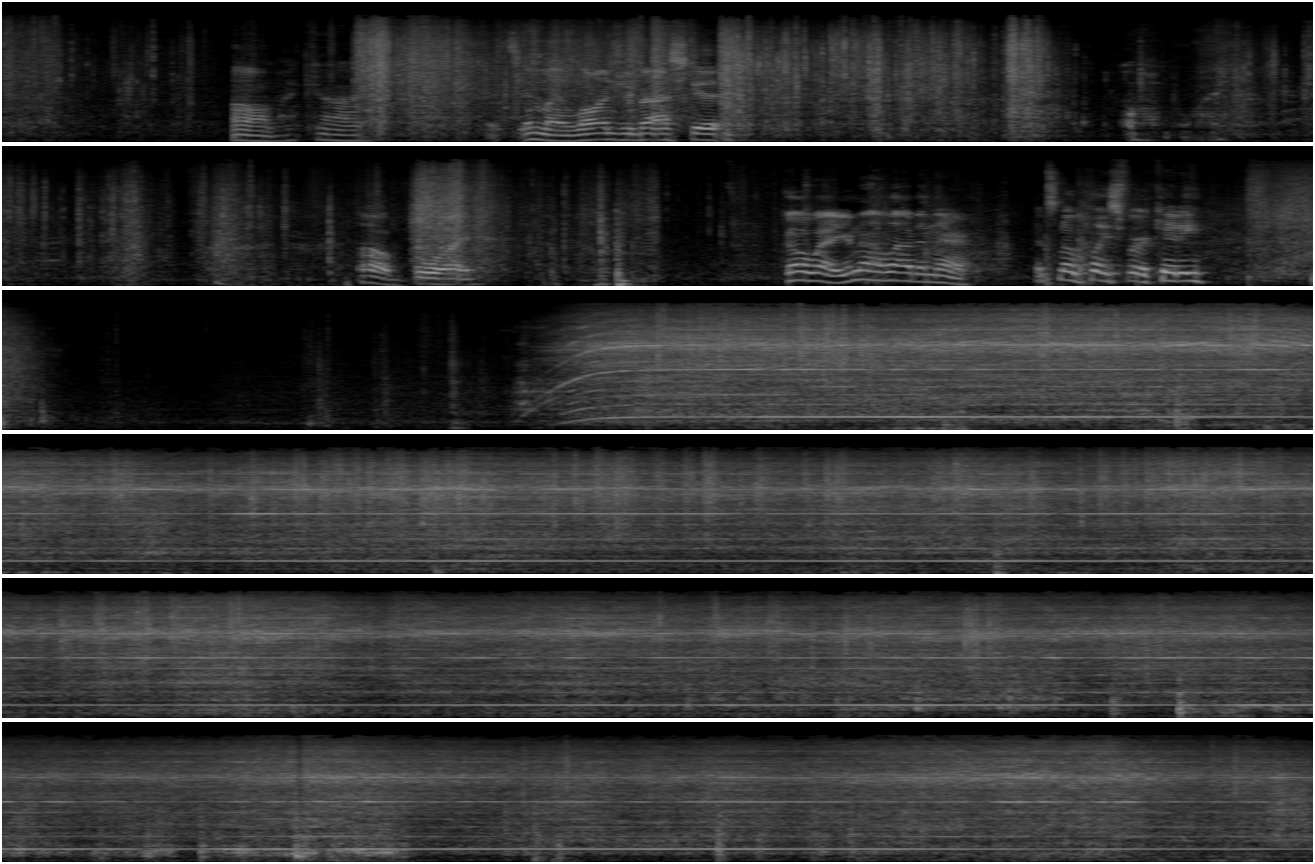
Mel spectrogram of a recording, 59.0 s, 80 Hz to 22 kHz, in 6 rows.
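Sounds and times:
handheld vacuum cleaner whining: 2.8s - 8.1s, 9.0s - 14.8s, 23.5s - 59.0s.

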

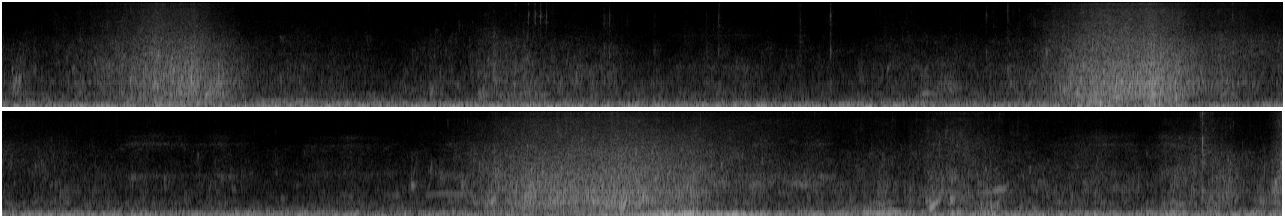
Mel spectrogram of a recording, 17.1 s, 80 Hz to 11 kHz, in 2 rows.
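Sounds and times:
sea water washing: 0.0s - 17.0s
wind buffeting microphone: 0.0s - 17.0s
click: 3.5s - 5.6s.

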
